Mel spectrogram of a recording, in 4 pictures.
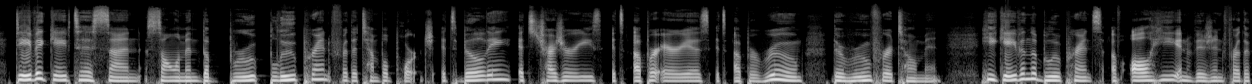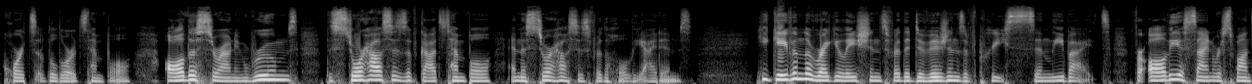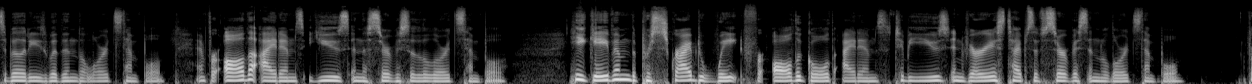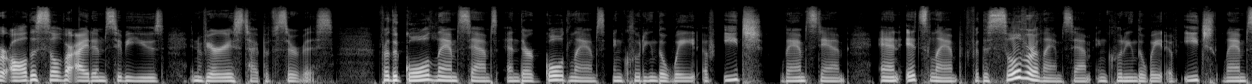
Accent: American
